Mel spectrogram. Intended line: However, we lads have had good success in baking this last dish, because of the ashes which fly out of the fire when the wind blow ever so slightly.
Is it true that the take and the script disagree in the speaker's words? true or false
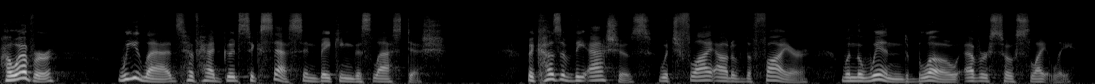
false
